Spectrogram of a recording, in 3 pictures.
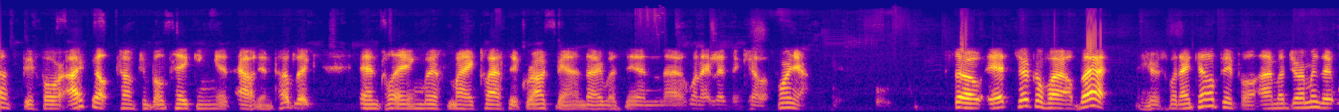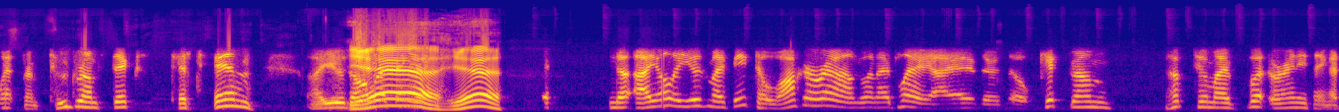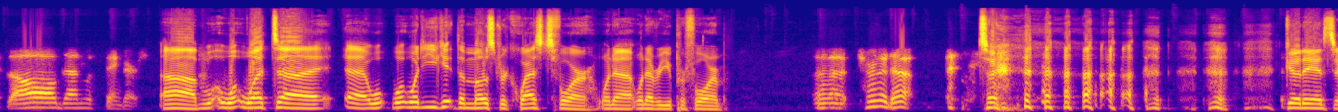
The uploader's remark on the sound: chatted with us on the phone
